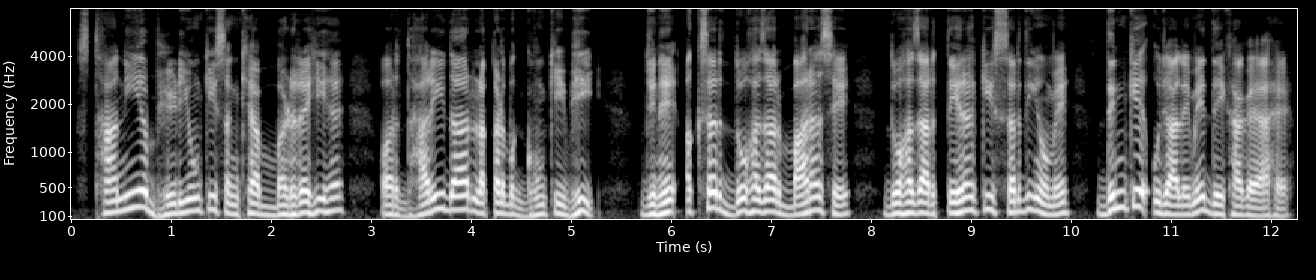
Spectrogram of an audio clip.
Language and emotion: Hindi, neutral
